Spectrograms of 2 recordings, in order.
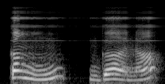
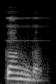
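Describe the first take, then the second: First: कंगन drawn out slowly, rising end; slow teacher drill; slow sounding out. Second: Said in the usual way. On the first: Shown as a demonstration. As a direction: stretch कंगन syllable by syllable. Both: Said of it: "word drill".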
